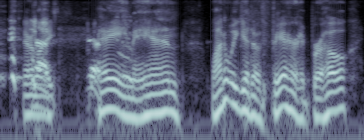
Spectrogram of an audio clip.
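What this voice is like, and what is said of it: Imitates a stoned guy's voice. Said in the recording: “they were always high, too... You nailed that impression.”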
